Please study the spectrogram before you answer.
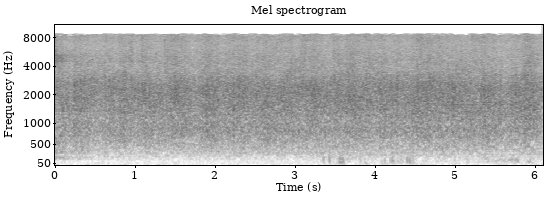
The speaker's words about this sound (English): It's a good place for you to clap your hands.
